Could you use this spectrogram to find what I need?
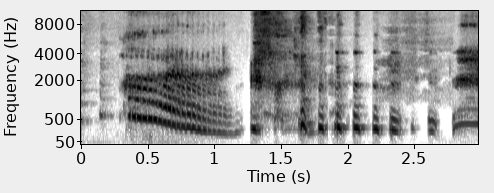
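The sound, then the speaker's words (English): A human voice mimics a cat: a long, falling meow-like cry, then a quick train of rhythmic, rolling pulses imitating a purr, fairly loud with no talking. “That's your website sound? A purr.”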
